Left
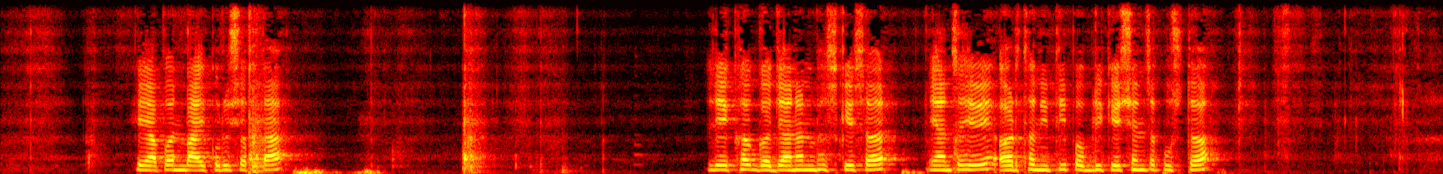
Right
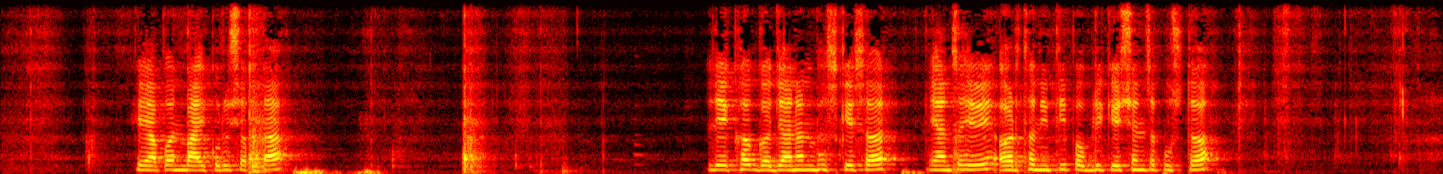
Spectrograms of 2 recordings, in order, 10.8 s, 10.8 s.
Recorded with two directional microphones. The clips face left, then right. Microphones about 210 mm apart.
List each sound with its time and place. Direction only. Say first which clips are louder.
0.9 s a woman's voice: left 4 dB; 40° left (ahead or behind)
5.3 s a woman's voice: left 4 dB; 35° left (ahead or behind)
